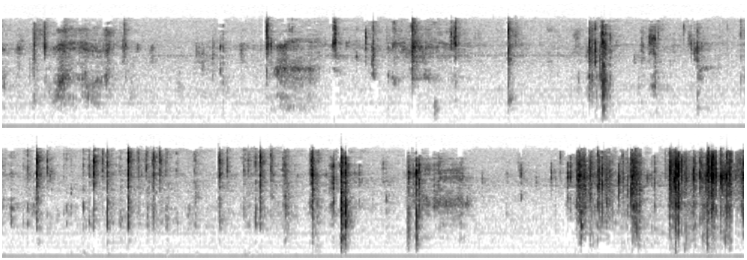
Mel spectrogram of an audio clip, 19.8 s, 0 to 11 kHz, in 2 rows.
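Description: Crunchy chocolate cereal snack being chewed close to the microphone: scattered sharp crunches and clicks. From about 17 seconds in, a plastic snack wrapper crinkles.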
